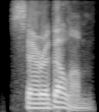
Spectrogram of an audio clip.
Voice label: "cerebellum", American

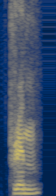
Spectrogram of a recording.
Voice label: "prim", Indian; Dictionary

